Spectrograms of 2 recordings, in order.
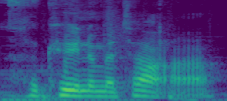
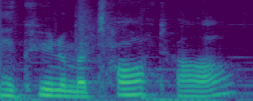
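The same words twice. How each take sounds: First: A T sound in Matata is dropped. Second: The T sounds in Matata are clearly pronounced. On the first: The speaker calls it wrong. "I don't pronounce" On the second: The speaker calls it right. "instead of saying"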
